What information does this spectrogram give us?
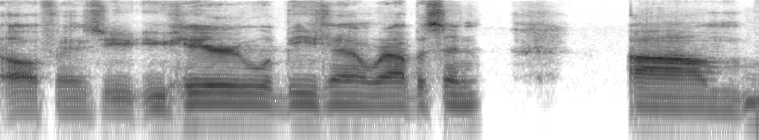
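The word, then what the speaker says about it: Bijan: you you hear with Bjan Robinson um Bjan Robinson the way he like to pronounce it but um he he I I love the offense.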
